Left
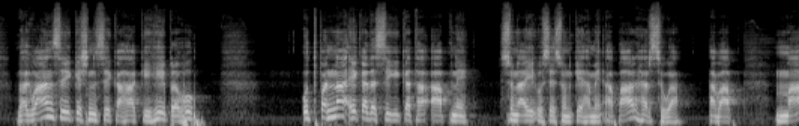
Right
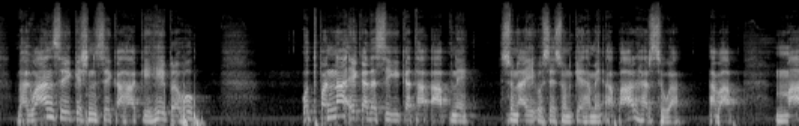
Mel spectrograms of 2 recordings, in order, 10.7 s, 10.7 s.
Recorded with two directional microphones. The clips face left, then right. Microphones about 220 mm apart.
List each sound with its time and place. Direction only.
0.0 s speech: 50° left (ahead or behind)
